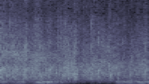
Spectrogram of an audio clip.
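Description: Several people clap their hands.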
